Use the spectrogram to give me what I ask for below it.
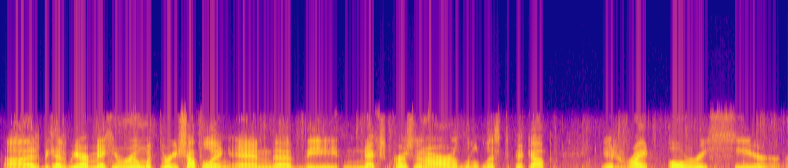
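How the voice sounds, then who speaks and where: A man's voice: mid-range voice, lively intonation, normal speed. A man hosting a casual let's play, chatty and jokey with folksy turns of phrase. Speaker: YouTube gaming host. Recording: dull audio with music behind. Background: game music.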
